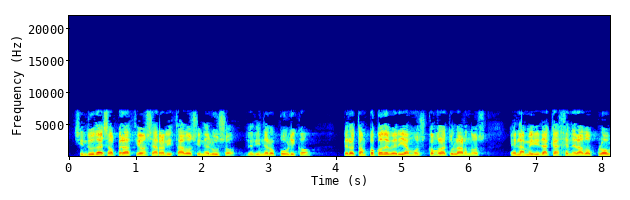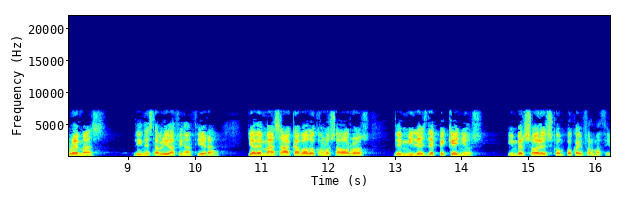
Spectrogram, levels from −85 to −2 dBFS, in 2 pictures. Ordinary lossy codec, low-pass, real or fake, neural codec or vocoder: none; 7.2 kHz; real; none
